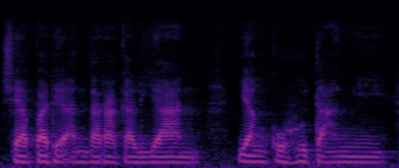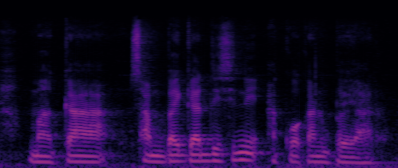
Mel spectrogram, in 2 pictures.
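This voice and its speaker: A male preacher voicing a calm, humble elder man who speaks softly and low. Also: moderate pace, lightly acted.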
